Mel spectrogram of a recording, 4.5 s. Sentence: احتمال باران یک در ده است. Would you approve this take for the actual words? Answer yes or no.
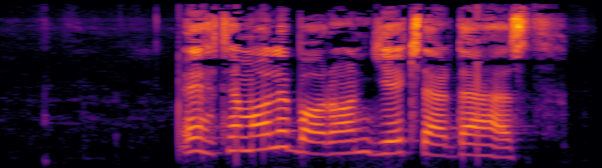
yes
